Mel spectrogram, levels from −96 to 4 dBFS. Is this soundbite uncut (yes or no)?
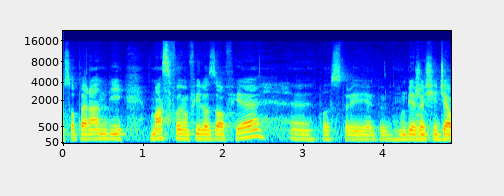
yes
